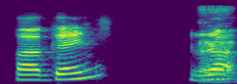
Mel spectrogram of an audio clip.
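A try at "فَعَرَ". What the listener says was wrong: మధ్యలో ఉన్నది ఐన్.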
